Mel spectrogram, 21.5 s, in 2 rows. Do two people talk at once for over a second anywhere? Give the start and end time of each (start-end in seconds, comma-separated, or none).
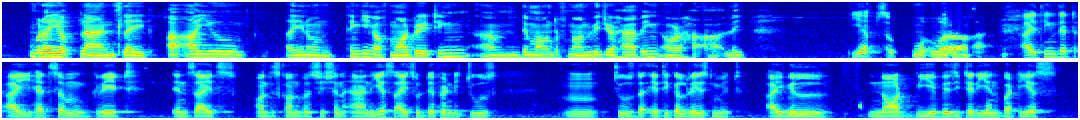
none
